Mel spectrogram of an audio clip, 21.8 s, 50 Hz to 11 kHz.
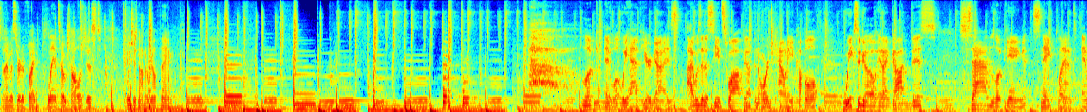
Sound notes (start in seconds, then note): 3.7 funky relaxing music; 10.4 exhales sharply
